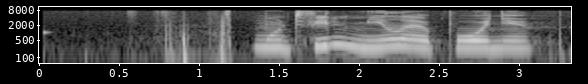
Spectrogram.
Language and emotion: Russian, neutral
